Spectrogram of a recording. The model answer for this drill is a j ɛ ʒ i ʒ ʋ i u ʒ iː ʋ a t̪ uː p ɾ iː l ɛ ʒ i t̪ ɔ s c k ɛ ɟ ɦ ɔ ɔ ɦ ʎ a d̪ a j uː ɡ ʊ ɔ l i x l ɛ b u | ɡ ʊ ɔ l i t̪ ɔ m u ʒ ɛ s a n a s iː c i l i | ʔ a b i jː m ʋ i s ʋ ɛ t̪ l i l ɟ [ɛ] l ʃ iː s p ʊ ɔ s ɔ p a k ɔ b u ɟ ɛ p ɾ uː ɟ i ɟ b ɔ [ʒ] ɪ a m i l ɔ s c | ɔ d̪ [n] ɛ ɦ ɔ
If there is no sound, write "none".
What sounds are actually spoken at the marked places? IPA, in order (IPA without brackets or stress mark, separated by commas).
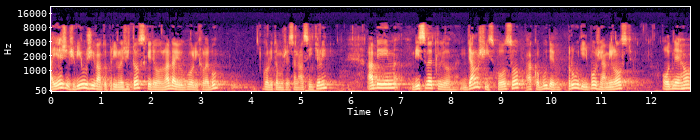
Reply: a, ʒ, ɲ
